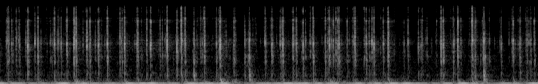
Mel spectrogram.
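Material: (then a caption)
Plastic. Fingertips type steadily on an RGB-lit mechanical keyboard with plastic keycaps and a clear acrylic case. The result is a rapid, continuous stream of sharp, bright, clacky keystrokes, each one short and dry.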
